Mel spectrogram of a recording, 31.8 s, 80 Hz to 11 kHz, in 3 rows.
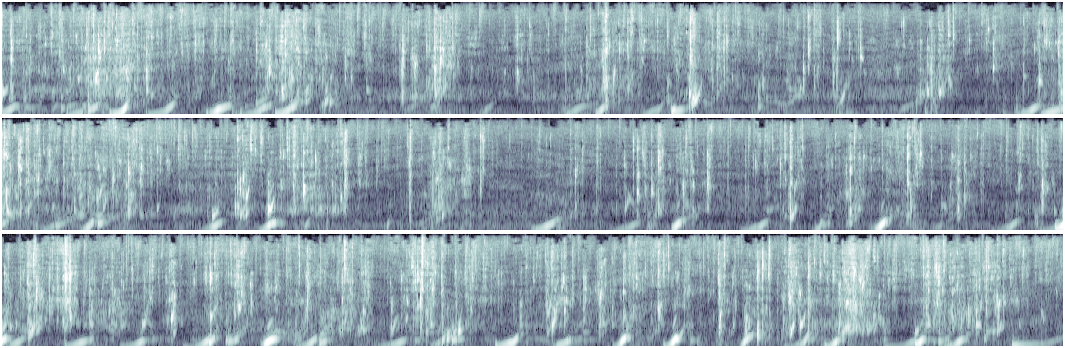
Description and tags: ELEMENTS WATER 02 Phasin-bubbles
Sound created for the Earth+Wind+Fire+Water contest
recordings of some water bubbles running smoothly
varying pitch and time, equalisation, panning and presence to each one
a bandpass filter was used fo the entire group
Then gently phased for add that liquid deepness feeling.
Small amount of delay and a touch of reverb.
Planned as a score sequence, is an ttempt to recreate
an immersion in a liquid world (like the Earth ; )
bubbles, underwater, liquid, fx, water, immersion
